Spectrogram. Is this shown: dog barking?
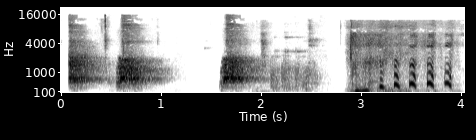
yes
